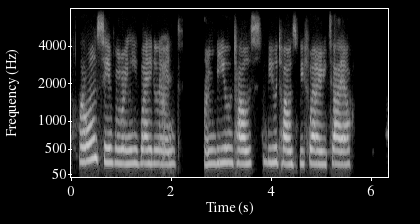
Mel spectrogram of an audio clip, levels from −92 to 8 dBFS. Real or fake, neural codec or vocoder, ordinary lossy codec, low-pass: fake; codec, 16 kHz, 1 kbps, FreqCodec, larger model; Opus, 24 kbps; 7.2 kHz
